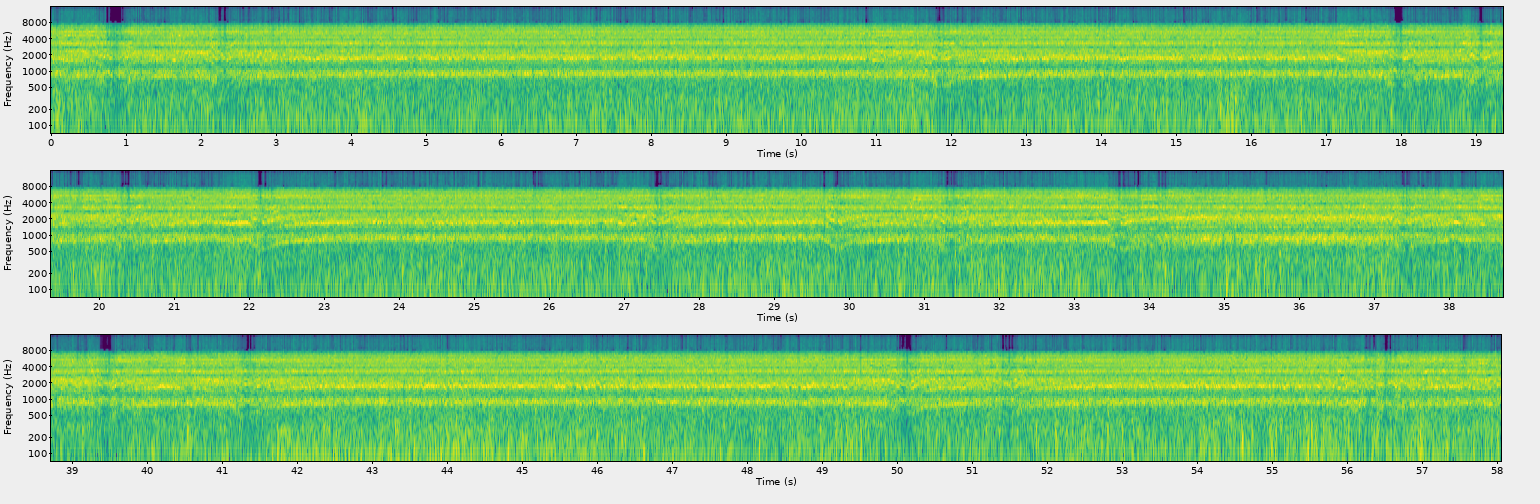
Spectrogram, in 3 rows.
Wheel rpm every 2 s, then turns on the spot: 190, 200, 230, 230, 230, 220, 210, 230, 220, 180, 200, 210, 240, 210, 210, 190, 210, 200, 210, 200, 200, 220, 230, 230, 230, 180, 220, 230, 200.
none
